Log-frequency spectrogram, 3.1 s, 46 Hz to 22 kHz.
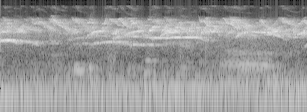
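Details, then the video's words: Caged Indonesian white-eyes at a Sunday-morning practice singing contest in Klaten, 28 June 2020. A dense chorus of high, rapid, twittering chirps and quick warbled phrases, many birds overlapping, with a faint low crowd murmur beneath. "Documentation of the Indonesian KaPeKa zosterops Latber bird"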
